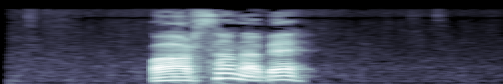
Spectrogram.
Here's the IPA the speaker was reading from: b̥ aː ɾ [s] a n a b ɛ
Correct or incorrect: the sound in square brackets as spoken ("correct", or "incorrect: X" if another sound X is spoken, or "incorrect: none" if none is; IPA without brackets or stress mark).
correct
